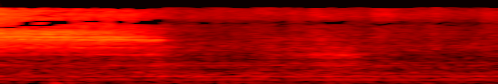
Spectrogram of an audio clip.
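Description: A soft, breathy hiss, like a person exhaling close to the microphone, fading out within the first second, over a faint steady low hum.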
